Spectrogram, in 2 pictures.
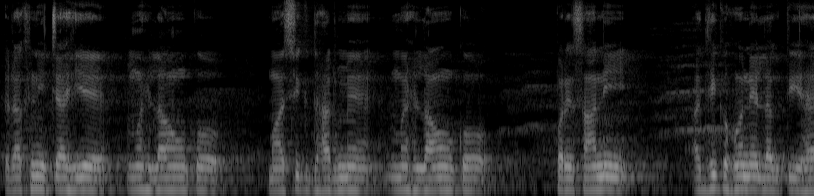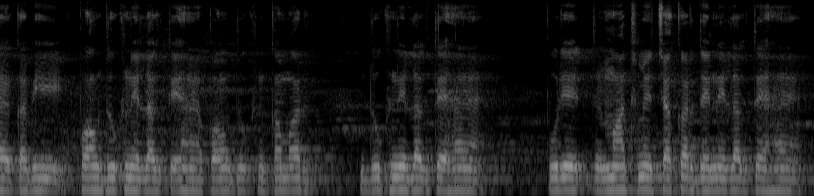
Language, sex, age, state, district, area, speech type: Hindi, male, 30-45, Bihar, Darbhanga, rural, spontaneous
